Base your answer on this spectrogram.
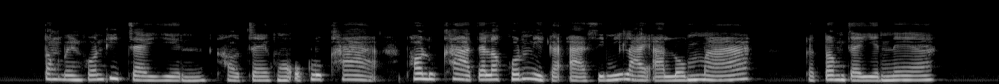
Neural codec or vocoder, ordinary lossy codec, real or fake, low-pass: none; MP3, 48 kbps; real; 7.2 kHz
